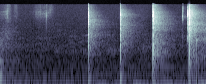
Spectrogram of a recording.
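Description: Four short, sharp clicks, about a third of a second apart, in an otherwise quiet room. The last one is the loudest.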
